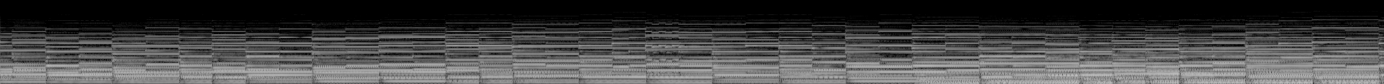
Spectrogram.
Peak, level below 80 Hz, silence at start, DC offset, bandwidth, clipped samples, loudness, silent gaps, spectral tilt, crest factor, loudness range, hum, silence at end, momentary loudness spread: -6 dBFS; -32 dBFS; 0 s; 0.2%; 12.5 kHz; under 0.1%; -20 LUFS; none; -6 dB/octave; 14 dB; 2 LU; none; 0 s; 3 LU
